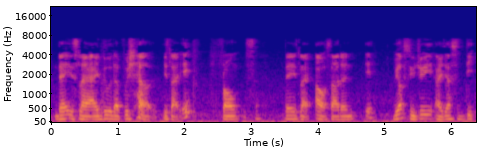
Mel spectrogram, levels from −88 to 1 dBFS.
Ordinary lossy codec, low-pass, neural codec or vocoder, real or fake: MP3, 32 kbps; 7.2 kHz; none; real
